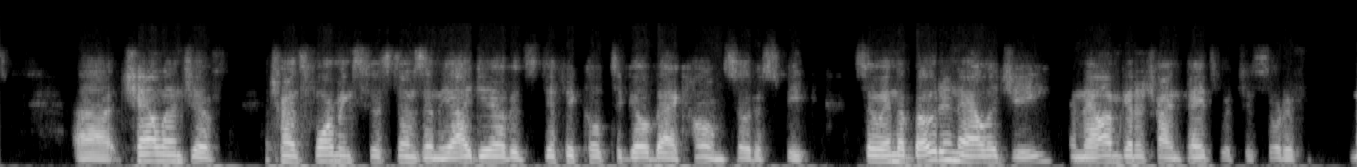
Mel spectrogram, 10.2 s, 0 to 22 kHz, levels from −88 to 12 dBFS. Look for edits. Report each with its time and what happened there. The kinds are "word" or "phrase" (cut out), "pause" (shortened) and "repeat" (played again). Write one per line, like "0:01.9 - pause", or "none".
0:02.0 - word
0:06.2 - pause
0:08.0 - pause
0:09.1 - phrase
